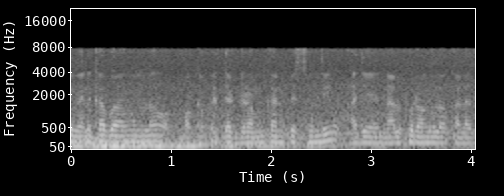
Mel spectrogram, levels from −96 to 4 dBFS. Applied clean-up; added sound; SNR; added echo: none; Boom; 3 dB; none.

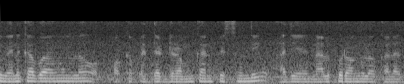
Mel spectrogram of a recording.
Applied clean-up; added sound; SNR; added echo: none; none; none; none.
